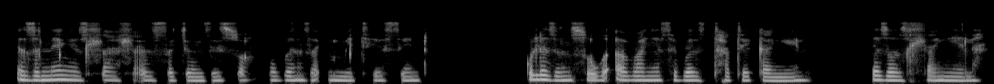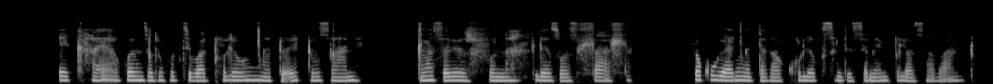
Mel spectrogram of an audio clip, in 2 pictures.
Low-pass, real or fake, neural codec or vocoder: 7.2 kHz; real; none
